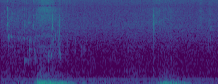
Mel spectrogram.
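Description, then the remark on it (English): Someone chugs a sour IPA beer in two muffled, low gulping bursts, with a short pause between them and a faint steady hum underneath. No one speaks. “Swish it around so we could hear in your microphone. Not much at all, so. Chug it.”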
